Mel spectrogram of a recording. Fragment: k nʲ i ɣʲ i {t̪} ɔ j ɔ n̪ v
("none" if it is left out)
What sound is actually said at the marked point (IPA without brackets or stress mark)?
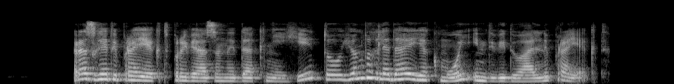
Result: t̪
